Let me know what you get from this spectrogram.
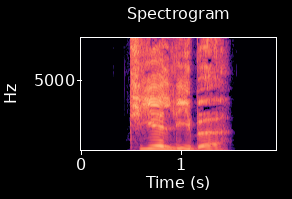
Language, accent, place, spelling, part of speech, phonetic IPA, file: German, Germany, Berlin, tierliebe, adjective, [ˈtiːɐ̯ˌliːbə], De-tierliebe.ogg
- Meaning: inflection of tierlieb: 1. strong/mixed nominative/accusative feminine singular 2. strong nominative/accusative plural 3. weak nominative all-gender singular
